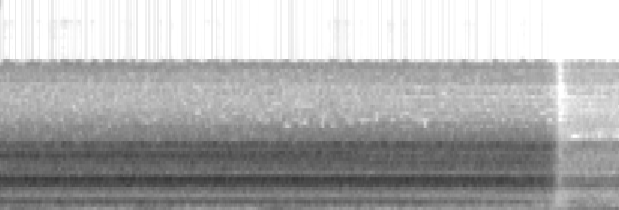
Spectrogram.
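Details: Russell's viper found in Vapi city giving one steady, forceful hiss that rushes on for nearly four seconds before abruptly dropping away to quieter breath noise.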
